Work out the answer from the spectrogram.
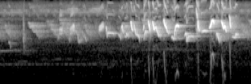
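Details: High, thin twittering from a Lombok lemon-bellied white-eye, starting quietly and swelling into a rapid, jumbled series of bright slurred whistles and chips.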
